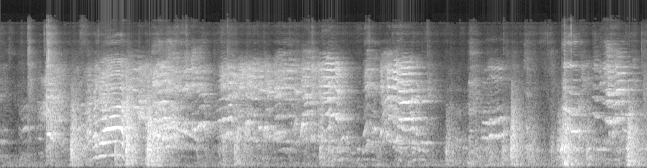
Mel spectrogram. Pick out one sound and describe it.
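An audience shouts and cheers in an indoor hall.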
